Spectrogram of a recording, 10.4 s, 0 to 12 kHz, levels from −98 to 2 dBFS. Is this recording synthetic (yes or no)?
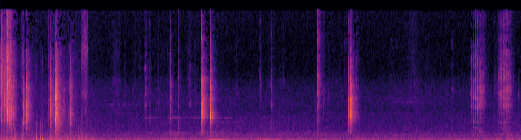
no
